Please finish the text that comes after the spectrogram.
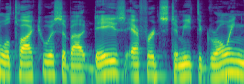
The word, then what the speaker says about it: DAIS: the organization goes by its acronym d-a-i-s which is pronounced days shannon has worked as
